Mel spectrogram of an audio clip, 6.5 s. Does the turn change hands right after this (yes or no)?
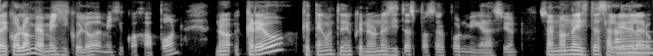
yes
